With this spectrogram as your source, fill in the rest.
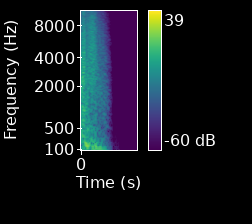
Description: Snare; FLPRO; Snares

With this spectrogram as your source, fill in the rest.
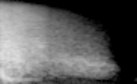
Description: Clap; FLPRO

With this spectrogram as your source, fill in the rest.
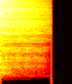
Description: Ride; FLPRO

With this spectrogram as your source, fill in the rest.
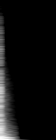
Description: Percussion; FLPRO

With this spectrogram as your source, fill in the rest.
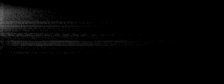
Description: Cymbal

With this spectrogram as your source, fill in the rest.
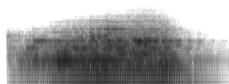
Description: Windows XP Startup Sound in Brass Swell, Vocoder

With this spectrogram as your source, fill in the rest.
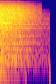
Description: Open Hat; FLPRO

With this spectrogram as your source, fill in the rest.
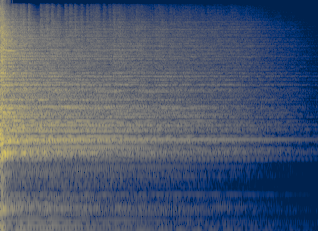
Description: Ride

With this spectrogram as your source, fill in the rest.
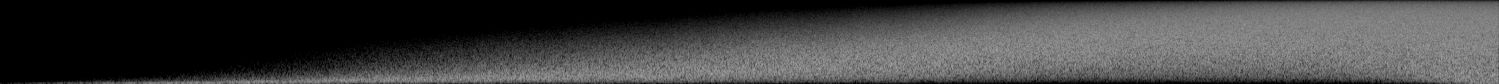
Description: Raise Clean

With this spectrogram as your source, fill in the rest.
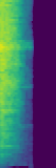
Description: Open Hat; FLPRO

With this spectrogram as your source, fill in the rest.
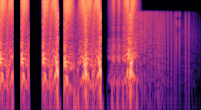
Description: EDM Drum Fill; FL PRO

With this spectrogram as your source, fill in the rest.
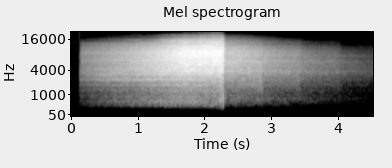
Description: ReCrash; FLPRO

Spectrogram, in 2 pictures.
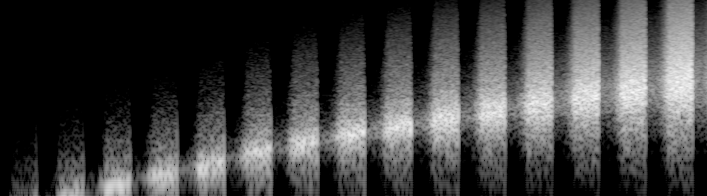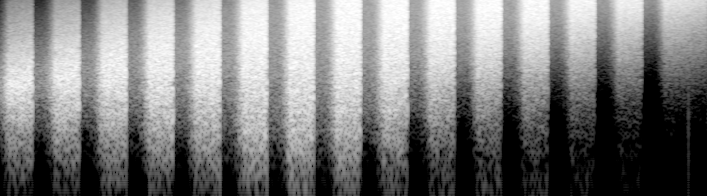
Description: Raise SideChained

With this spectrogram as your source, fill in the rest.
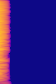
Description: Transient; FLPRO

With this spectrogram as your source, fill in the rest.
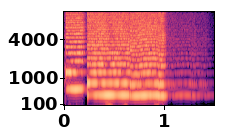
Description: instrument loop

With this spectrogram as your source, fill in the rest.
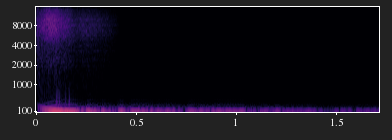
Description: Small Reverb Kick

